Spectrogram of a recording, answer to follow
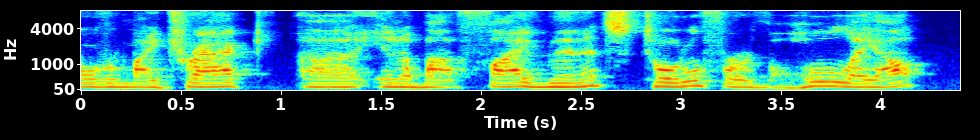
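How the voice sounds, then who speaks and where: The man's voice sits fairly high, sounds somewhat breathy, and keeps fairly even intonation. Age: 70s. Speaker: retired art teacher and model railroader. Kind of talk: interview. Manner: halting, many repetitions.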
